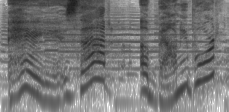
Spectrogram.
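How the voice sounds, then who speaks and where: A woman's voice: high voice, wildly swooping pitch, measured pace, faint music behind, full character voice. A woman voicing an earnest, polite and encouraging young adventurer in a video game, sincere and courteous. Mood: concerned.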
